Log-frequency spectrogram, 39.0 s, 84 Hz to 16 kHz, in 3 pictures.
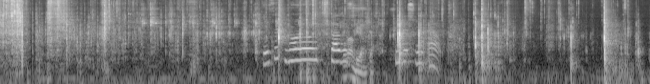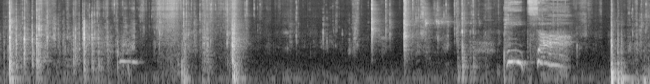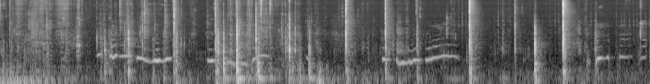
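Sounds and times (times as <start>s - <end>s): plastic packaging crinkling: 0.0s - 11.7s, 13.8s - 22.8s.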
